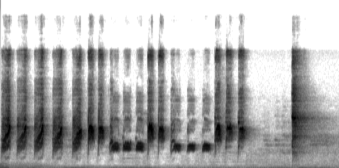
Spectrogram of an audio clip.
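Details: Sooty-headed bulbul singing vigorously, loud: an even, rapid series of clear notes, first higher and rising, then dropping to lower piping ones, ending in a sudden noisy burst.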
